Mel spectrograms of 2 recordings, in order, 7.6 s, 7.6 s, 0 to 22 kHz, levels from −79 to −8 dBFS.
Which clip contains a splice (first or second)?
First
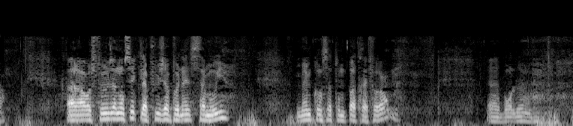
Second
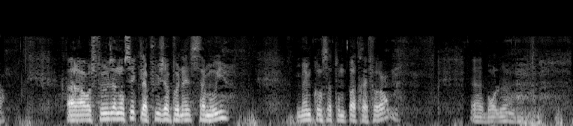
second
